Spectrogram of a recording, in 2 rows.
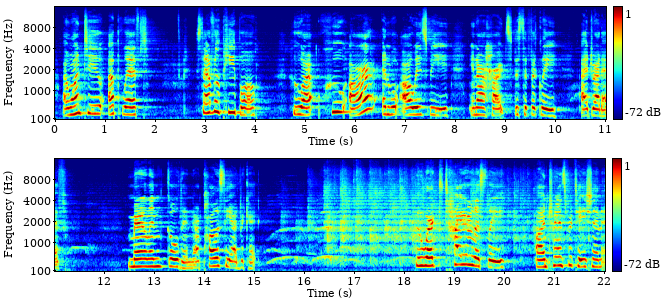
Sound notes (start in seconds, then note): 15.4 audience whooping; 17.2 audience applauding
